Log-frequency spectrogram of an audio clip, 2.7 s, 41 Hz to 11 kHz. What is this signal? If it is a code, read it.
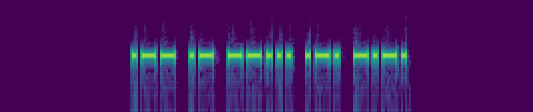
Morse code, heard as a keyed tone, about 51 wpm, 690 Hz. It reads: WA7RC
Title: USA Call Signs - 5 Characters - 4x Character Spacing - 50wpm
